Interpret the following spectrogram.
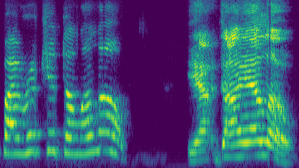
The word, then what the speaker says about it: DiLello: Yeah, Diello. It's pronounced Diello.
